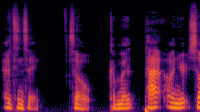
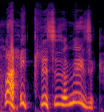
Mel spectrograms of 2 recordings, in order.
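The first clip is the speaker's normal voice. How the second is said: high-pitched amused laugh-talk; 12 semitones higher, 7 dB louder than usual. Real, not acted. Host joking about awkwardly receiving thanks, laughing. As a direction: let a laugh lift the words.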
